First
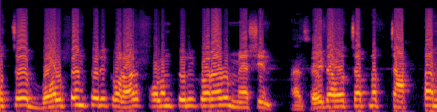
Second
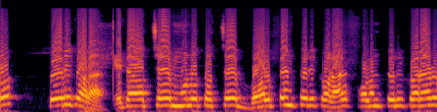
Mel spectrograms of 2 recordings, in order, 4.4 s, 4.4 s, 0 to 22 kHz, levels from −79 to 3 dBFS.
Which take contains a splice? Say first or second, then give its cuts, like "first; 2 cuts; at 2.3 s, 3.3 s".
second; 1 cut; at 1.1 s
